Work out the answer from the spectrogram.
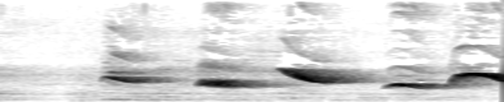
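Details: Green-winged saltator (Saltator similis) singing a three-note song: rich, full whistled notes, several falling and rising slurs in quick succession, with no other sounds heard.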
